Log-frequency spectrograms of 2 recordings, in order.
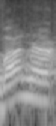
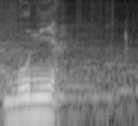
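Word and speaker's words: بُنِيَ: Walau bana alal qabri masjidun naha anhu aidan, atau nuhiya anhu aidan bittifaqil ulama. Kalau seandainya bunya alal kubur, dibangun di atas kuburan itu masjidun, itu bacanya bunya.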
